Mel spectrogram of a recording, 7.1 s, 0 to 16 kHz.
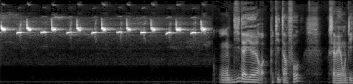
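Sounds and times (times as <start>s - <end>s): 
speech: 0.0s - 2.6s, 4.4s - 7.0s
great tit singing: 0.0s - 4.3s.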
